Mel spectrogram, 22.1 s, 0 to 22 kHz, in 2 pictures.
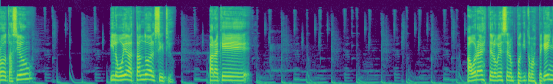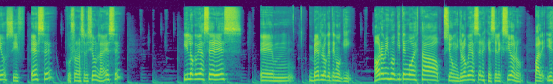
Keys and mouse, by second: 4.4 alt+shift+right click, 5.3-9.1 drag, 10.1 right click, 13.8 s, 14.6 shift+middle click, 17.1-18.5 middle drag, 19.7-21.4 right drag, 21.6 ctrl+z, 21.6 middle click.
